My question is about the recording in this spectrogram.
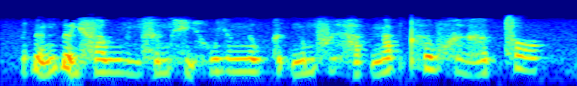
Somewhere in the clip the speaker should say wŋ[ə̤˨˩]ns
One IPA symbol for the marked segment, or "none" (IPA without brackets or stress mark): ə̤˨˩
